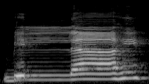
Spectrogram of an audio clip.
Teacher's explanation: اللہ کی لام سے پہلے زیر آ رہی ہے، اللہ کی لام باریک پڑھی جائے گی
